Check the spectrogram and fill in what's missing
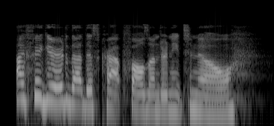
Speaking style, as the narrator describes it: Emily sighed

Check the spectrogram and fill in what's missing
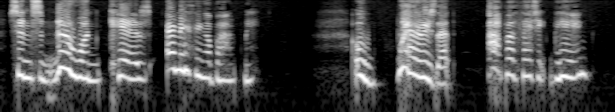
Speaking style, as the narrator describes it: she exclaimed

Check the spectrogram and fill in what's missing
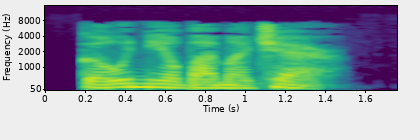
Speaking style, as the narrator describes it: Damon said in a low voice

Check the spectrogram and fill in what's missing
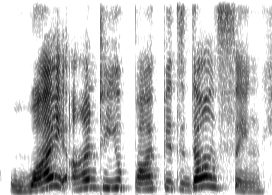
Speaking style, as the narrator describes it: he shouted

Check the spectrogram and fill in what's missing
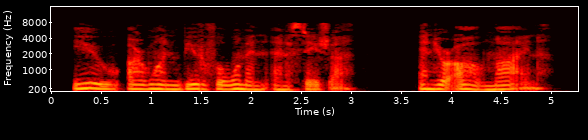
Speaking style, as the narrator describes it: he murmurs

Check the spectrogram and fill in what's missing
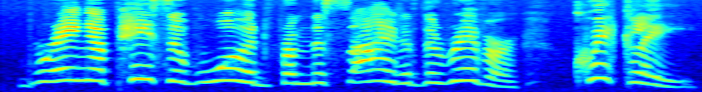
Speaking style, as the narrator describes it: shouted

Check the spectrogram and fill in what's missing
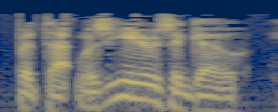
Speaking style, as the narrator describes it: he sighed

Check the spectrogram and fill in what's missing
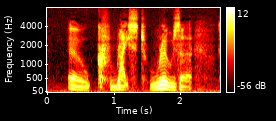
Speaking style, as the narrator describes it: Steep said, his voice oozing contempt

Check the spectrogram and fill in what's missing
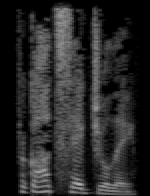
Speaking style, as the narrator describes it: Serena groaned

